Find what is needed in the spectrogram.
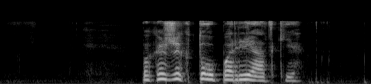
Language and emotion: Russian, angry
